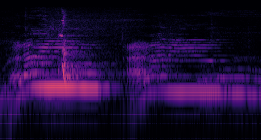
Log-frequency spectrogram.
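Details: Three-year-old female Samoyed howling indoors on her birthday: two drawn-out tonal howls, each rising then holding a steady pitch, the first about a second long, the second longer and slowly falling, with a short sharp yelp between.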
